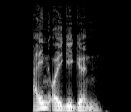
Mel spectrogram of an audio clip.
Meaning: inflection of einäugig: 1. strong genitive masculine/neuter singular 2. weak/mixed genitive/dative all-gender singular 3. strong/weak/mixed accusative masculine singular 4. strong dative plural
- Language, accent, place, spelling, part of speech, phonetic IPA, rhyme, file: German, Germany, Berlin, einäugigen, adjective, [ˈaɪ̯nˌʔɔɪ̯ɡɪɡn̩], -aɪ̯nʔɔɪ̯ɡɪɡn̩, De-einäugigen.ogg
